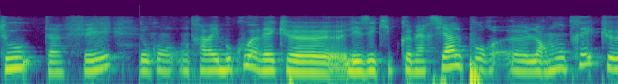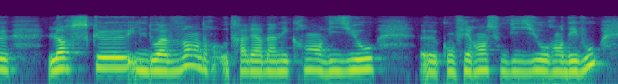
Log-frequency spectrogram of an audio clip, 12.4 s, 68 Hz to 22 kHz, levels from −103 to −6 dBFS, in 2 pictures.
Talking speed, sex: 140 wpm, female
